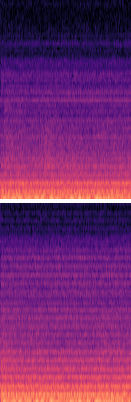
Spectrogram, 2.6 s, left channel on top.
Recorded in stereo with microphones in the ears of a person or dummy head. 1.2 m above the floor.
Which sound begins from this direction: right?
A drone, at 0.0 s.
